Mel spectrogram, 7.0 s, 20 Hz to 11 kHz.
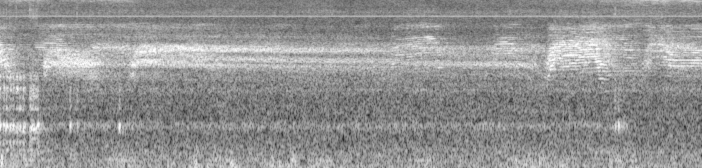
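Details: Summer cicada buzzing on 24 July 2016, identified as minminzemi: a mostly steady high shrill drone with a couple of louder swelling bursts near the end, over a constant background of insect hiss.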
